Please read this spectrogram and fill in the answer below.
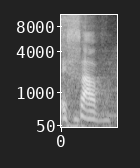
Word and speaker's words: Esaú: Eh, Esaú, ¿cómo cómo lo pronunciás vos? Esab. Esab. Esab es así.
